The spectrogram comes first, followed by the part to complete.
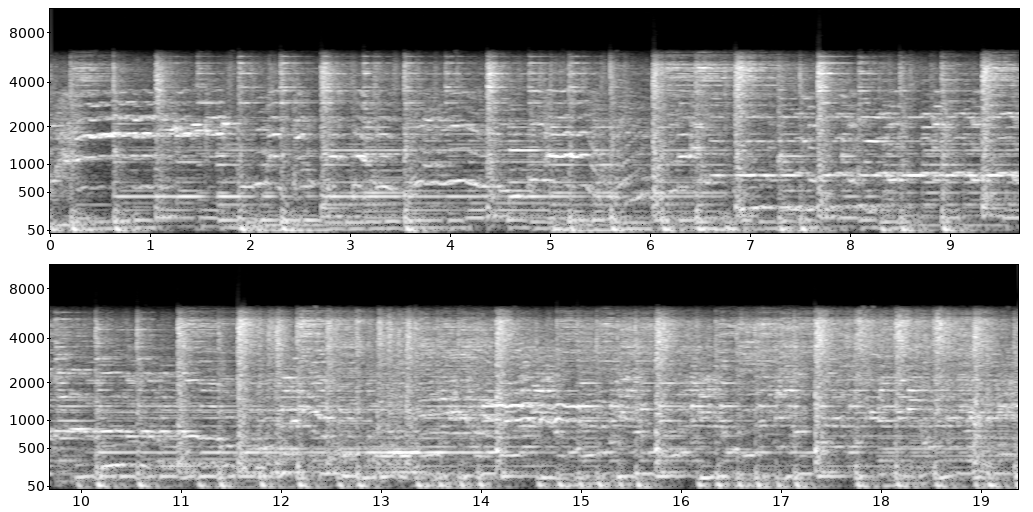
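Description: Live band music: a guitar playing over a drum kit with a steady beat.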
